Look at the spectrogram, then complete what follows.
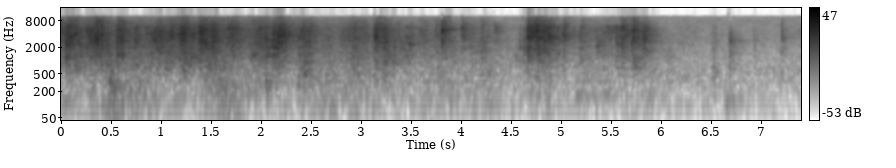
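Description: Stiff paper sheets rustling and crinkling over bedding in a rapid run of scrapes, with a louder flurry about five seconds in, then thinning out near the end.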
